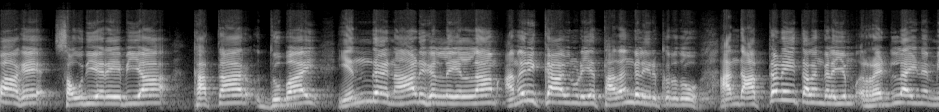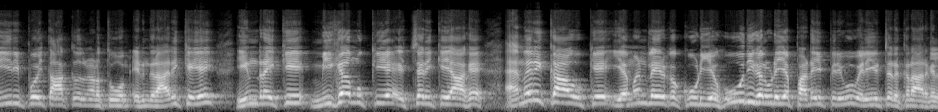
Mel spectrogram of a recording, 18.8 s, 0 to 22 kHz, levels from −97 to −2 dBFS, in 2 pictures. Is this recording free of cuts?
yes; 0 cuts

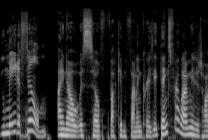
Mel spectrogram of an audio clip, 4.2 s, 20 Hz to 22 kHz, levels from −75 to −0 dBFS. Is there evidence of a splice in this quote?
yes; 1 cut; at 1.0 s

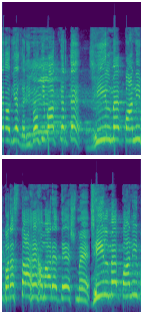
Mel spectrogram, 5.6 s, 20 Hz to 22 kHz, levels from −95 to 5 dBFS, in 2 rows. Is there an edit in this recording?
yes; 2 cuts; at 1.7 s, 4.5 s

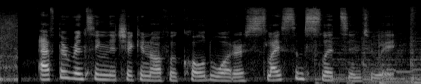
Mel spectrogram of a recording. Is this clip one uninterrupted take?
yes; 0 cuts

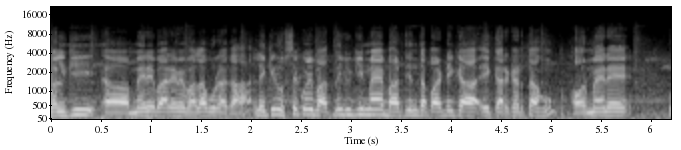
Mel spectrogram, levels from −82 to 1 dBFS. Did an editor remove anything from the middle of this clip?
no; 0 cuts

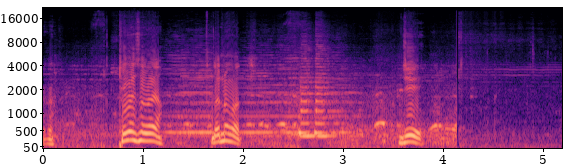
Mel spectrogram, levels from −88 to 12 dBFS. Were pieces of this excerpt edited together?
yes; 1 cut; at 4.2 s

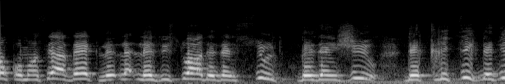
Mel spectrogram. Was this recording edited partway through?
yes; 1 cut; at 1.0 s

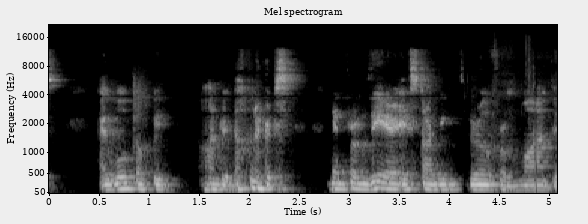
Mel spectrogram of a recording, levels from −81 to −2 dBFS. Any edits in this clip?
no; 0 cuts

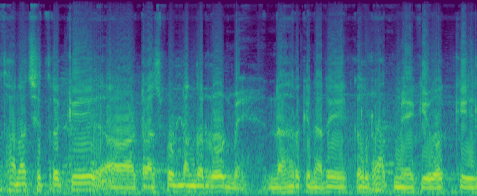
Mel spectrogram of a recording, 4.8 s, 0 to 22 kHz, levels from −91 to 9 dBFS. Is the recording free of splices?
yes; 0 cuts

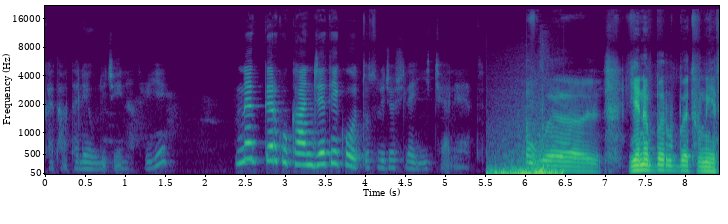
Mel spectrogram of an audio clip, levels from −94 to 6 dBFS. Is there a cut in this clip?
yes; 1 cut; at 6.0 s

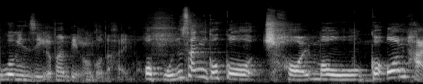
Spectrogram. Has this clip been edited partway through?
yes; 1 cut; at 1.3 s

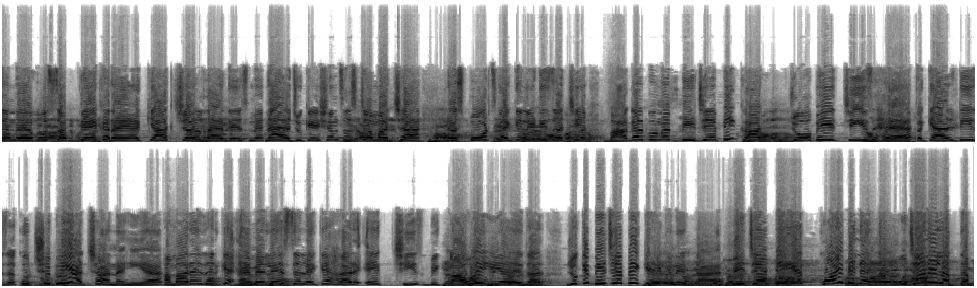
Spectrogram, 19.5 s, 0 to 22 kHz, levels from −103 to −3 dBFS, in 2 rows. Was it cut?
yes; 5 cuts; at 2.6 s, 6.0 s, 9.5 s, 11.4 s, 16.9 s

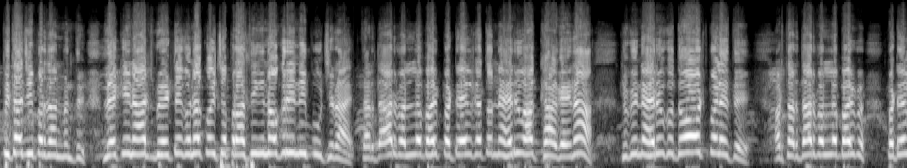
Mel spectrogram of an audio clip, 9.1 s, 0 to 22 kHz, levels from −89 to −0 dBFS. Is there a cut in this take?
yes; 1 cut; at 3.6 s

